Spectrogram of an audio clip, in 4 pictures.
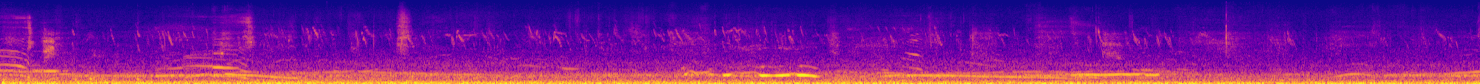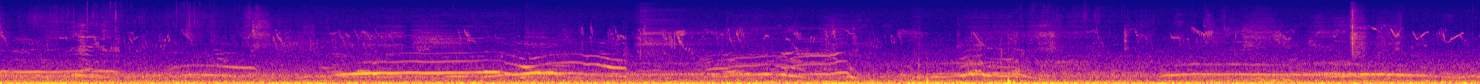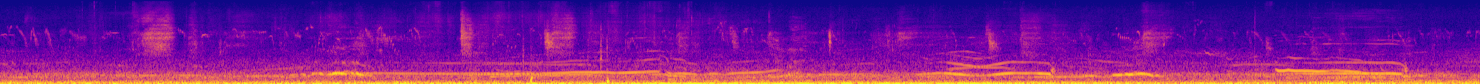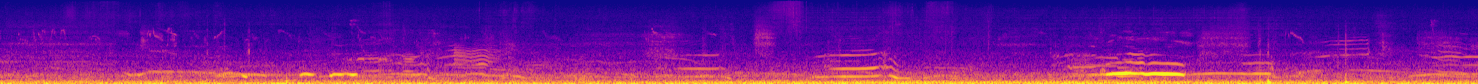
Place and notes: Unnamed Road, Louth, UK - grey seals soundscape ...
grey seals soundscape ... generally females and pups ... parabolic ... bird calls ... skylark ... crow ... redshank ... pied wagtail ... linnet ... starling ... pink-footed geese ... all sorts of background noise ...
